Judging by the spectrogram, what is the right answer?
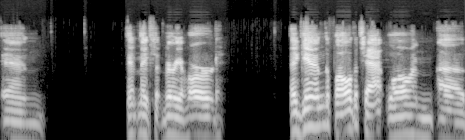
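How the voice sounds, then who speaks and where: Speaking at a very slow pace, a man uses a fairly low pitch with ordinary variation in it. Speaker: streamer. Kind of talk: casual gaming livestream chat. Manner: stutters and trips over words on stream.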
